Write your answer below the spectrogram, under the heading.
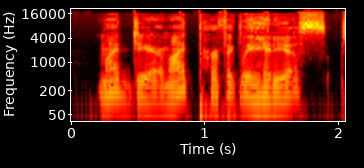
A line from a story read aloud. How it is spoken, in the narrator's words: she asked gaily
